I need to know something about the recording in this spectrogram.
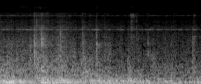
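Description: Suitcase wheels rumble along the floor.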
